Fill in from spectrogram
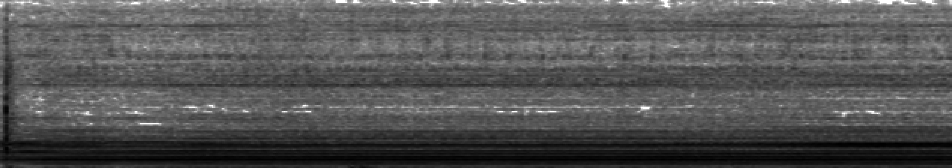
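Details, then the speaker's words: Running fridge compressor with a steady, harsh electric-sounding buzz on top, from the loose evaporation water tray on the motor at the back vibrating; buzz eases when the fridge is shaken. "Bu motor buzdolaplarının yanında. Onları da tutup kontrol edebilirsiniz. Bununki şu görmüş olduğumuz su tası üstünde."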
